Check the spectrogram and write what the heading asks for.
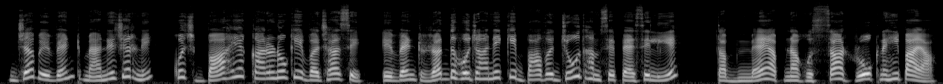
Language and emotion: Hindi, angry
